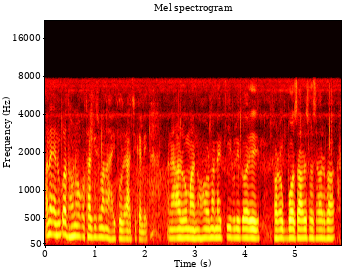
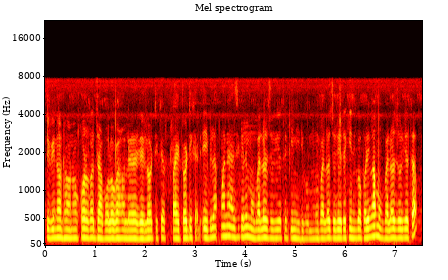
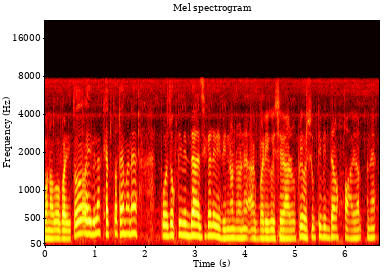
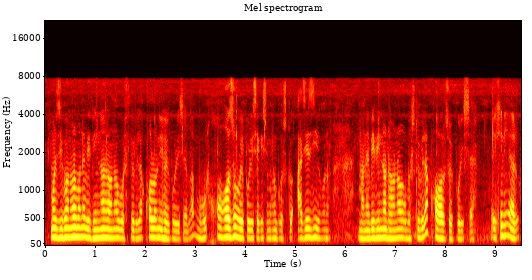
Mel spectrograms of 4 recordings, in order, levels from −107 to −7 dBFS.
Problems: constant background noise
